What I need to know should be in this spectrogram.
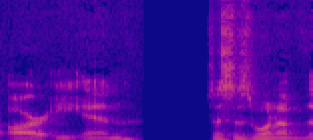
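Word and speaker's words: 人: an English art but I've also heard people pronounce it more like a J sound like Jen so that one's the tough and Robert Downey jr.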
